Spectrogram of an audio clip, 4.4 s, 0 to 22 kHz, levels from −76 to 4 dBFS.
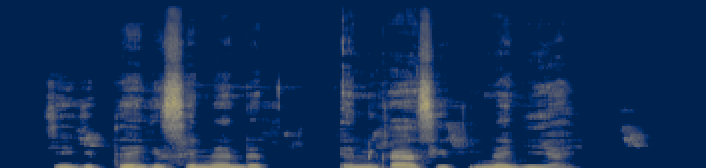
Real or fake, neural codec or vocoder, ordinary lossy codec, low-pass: fake; vocoder, 44.1 kHz, 128 mel bands every 256 samples, BigVGAN v2; none; none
